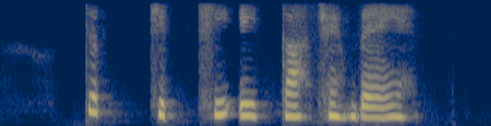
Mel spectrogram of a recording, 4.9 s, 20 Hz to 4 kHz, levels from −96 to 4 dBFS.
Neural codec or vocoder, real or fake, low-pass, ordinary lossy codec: codec, 16 kHz, 0.5 kbps, X-Codec, WavLM features, trained on Multilingual LibriSpeech; fake; 3.6 kHz; AAC, 32 kbps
